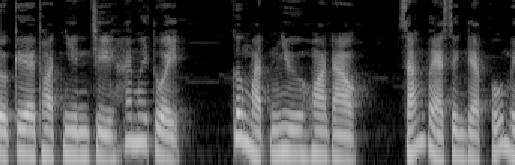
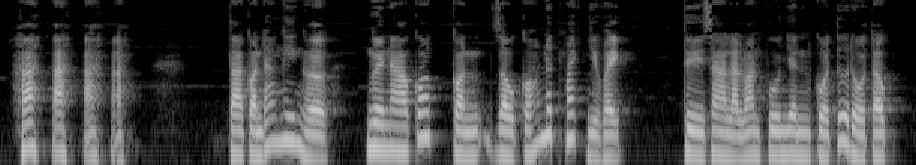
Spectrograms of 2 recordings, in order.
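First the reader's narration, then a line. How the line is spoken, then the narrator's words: Laughing loudly. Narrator (Vietnamese): Lôi Ngao cười lớn, nói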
